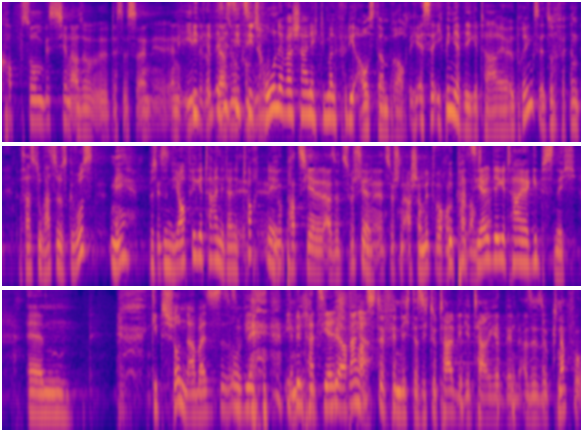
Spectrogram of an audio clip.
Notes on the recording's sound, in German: Zur Podcast-Premiere vor Publikum in der Kunsthalle.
